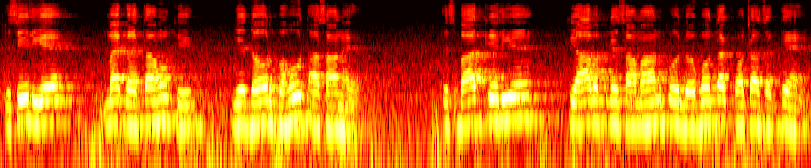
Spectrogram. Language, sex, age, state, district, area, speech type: Urdu, male, 18-30, Bihar, Purnia, rural, spontaneous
